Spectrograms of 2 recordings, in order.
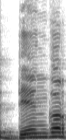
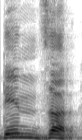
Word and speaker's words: danger: उसके बाद DANGER, तो इस बहुत लोग इसे डेंगर पढ़ लेता है, नहीं, इसे पढ़ना है डेंजर। जी का उच्चारण यहाँ पे ज के रूप में करना है, ठीक है जी।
